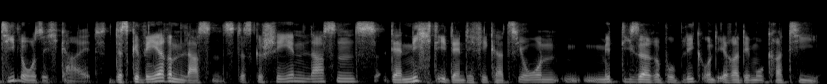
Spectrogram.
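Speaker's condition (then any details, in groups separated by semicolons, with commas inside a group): No condition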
